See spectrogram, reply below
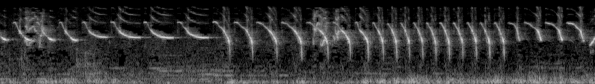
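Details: Vigorous rolling canary song meant as a lure for other canaries: high sweeping notes repeated steadily, speeding into a rapid run of downward-swept whistles about five per second, with a little background murmur.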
